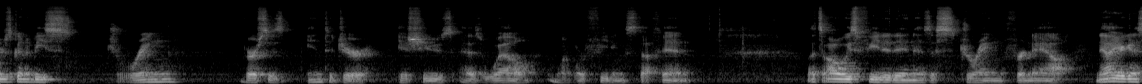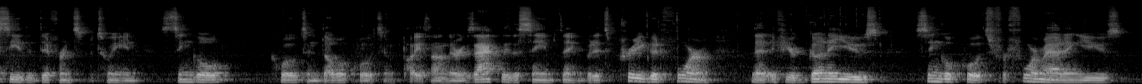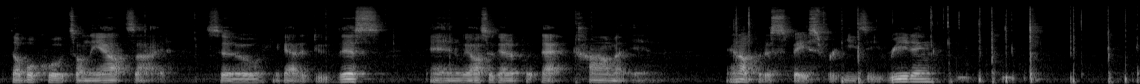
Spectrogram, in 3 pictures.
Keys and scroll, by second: 10.2 Right, 13.5 Left, 14.1 Right, 16.5 Left, 17.9 i, 18.2 BackSpace, 18.9 shift+BackSpace, 19.1 shift+', 19.5 shift+Right, 20.6 BackSpace, 21.2 shift+BackSpace, 21.4 shift+', 21.9 shift+Left, 24.8 typing, 25.2 Right, 26.0 typing, 26.5 Right, 27.0 Left, 28.6 typing, 30.2 space, 30.9 ⟲, 31.4 shift+l, 32.1 shift+Escape, 32.5-33.9 typing.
